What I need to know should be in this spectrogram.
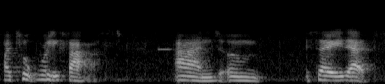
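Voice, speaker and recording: A woman's voice: lowish voice, fairly even intonation, slow, slight background noise. A young American woman from the South speaks in an adopted British accent, chatting casually and hesitantly as she meanders and interrupts herself. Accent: British, put on by an American. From Southern United States. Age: young adult. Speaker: amateur vlogger. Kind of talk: casual rambling chat to camera. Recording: dull, lo-fi sound.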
